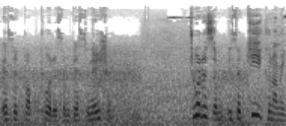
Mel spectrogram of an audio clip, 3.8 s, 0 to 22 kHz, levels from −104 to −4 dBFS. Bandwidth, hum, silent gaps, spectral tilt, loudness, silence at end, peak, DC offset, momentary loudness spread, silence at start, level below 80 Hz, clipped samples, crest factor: 17.5 kHz; none; none; -4.5 dB/octave; -23 LUFS; 0 s; -4 dBFS; under 0.1%; 14 LU; 0 s; -38 dBFS; under 0.1%; 18 dB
